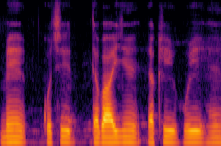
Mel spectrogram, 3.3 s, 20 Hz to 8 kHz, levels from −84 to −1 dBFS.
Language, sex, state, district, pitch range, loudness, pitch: Hindi, male, Madhya Pradesh, Katni, 110-120 Hz, -20 LUFS, 115 Hz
